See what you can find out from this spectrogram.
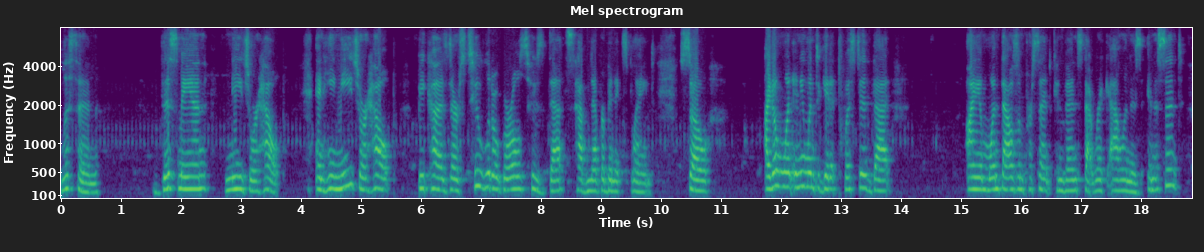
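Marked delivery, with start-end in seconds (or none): none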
